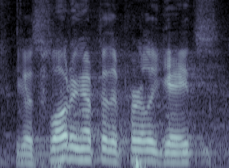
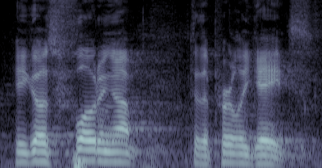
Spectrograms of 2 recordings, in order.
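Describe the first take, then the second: First: FLOATING pushed a little higher and louder; insistent restatement. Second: Said in the usual way. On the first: Real, not acted. Storyteller repeats the setup to the audience, FLOATING said insistently. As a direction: restate it firmly, leaning on FLOATING.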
